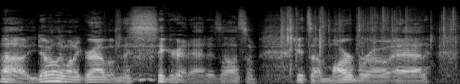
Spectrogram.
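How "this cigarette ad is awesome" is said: fast words interrupted by laughter. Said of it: "I can't stop laughing at this cigarette ad".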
